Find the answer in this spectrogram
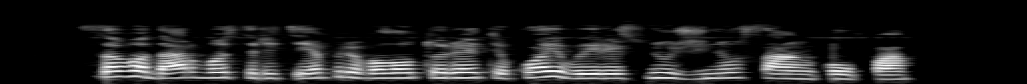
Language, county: Lithuanian, Kaunas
